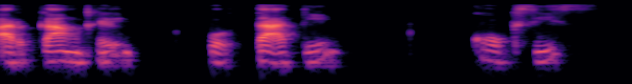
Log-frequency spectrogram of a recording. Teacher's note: llevan la mayor fuerza de voz en la penúltima sílaba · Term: graves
